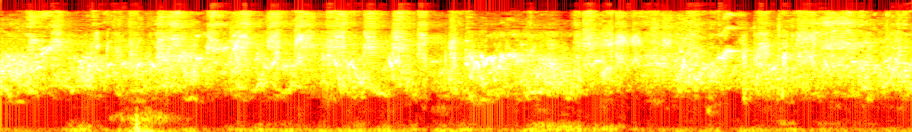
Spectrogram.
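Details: Pet budgies in the morning, a flock chattering together: a dense, continuous wash of high scratchy warbles and chirps with no pauses, plus faint low thumps.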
